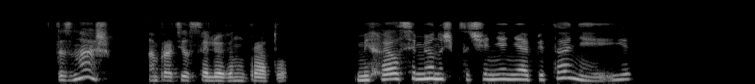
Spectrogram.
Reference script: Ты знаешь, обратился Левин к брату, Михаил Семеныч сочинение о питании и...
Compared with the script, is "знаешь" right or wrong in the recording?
right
